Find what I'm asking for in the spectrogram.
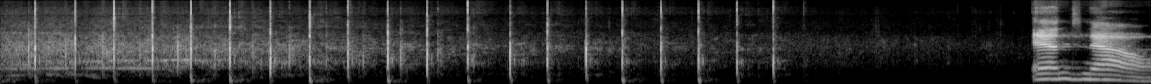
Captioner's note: applause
